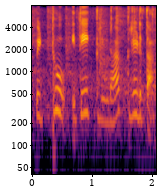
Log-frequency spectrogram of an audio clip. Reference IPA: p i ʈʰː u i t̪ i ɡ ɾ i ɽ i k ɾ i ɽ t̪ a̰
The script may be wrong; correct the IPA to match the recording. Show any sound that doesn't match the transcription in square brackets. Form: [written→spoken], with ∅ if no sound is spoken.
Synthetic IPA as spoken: p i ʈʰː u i t̪ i [ɡ→k] ɾ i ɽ [i→a] k ɾ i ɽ t̪ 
